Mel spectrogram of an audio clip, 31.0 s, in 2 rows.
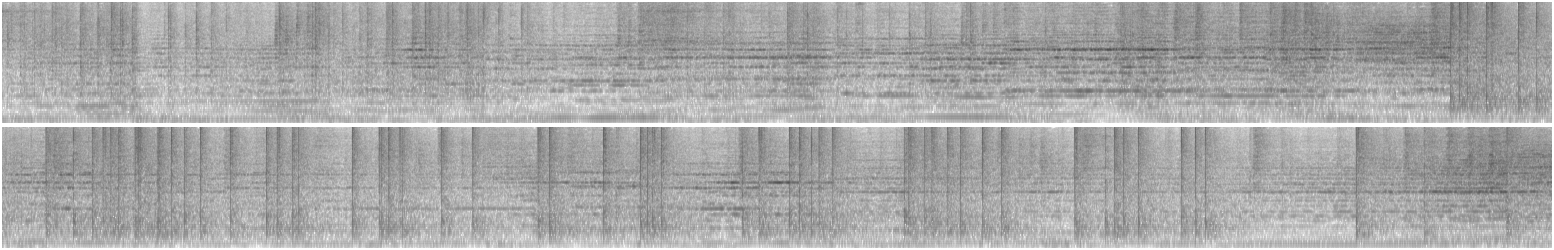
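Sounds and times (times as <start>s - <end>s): fireworks crackling and popping: 0.0s - 31.0s
music playing: 0.0s - 31.0s.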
